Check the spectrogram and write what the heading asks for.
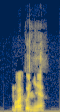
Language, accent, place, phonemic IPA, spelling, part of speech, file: French, France, Lyon, /bʁa.kɔ.njɛʁ/, braconnière, noun, LL-Q150 (fra)-braconnière.wav
- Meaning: 1. female equivalent of braconnier 2. braconniere (armor)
